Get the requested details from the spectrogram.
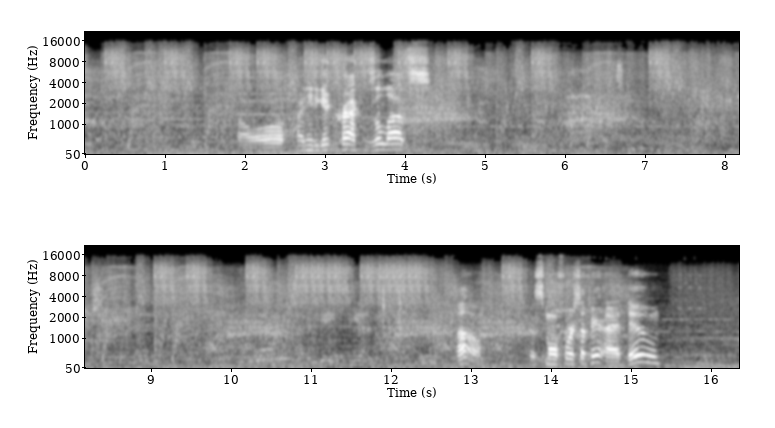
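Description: Game weapons zap and crackle in a fast battle.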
